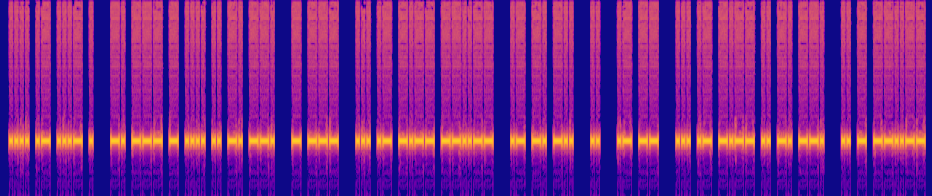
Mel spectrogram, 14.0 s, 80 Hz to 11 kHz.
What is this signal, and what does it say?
Morse code, heard as a keyed tone, about 30 wpm, 1000 Hz. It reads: HAVE NOTHING TO SAY, AND I AM SAYING IT,
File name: qotdfiles / 30wpm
